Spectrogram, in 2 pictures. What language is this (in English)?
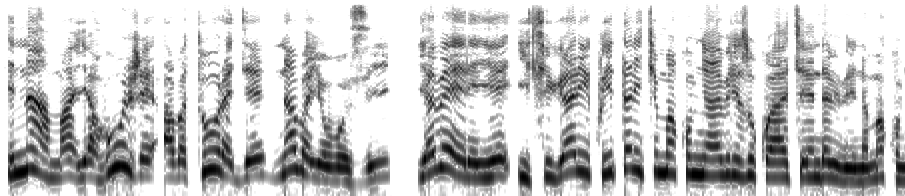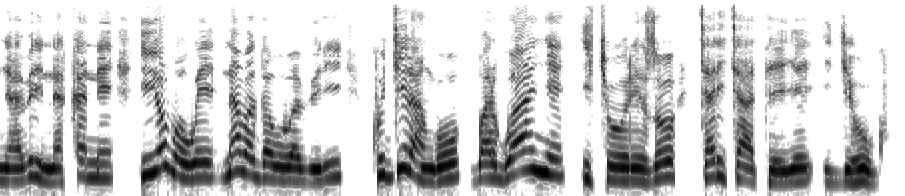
Kinyarwanda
